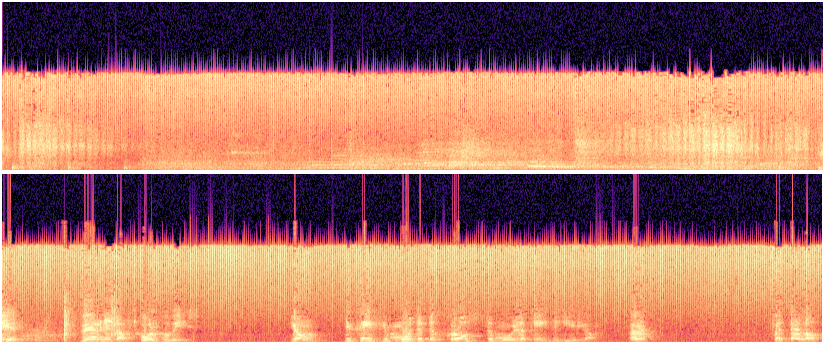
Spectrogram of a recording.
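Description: A boy speaks quietly and haltingly, close by.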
